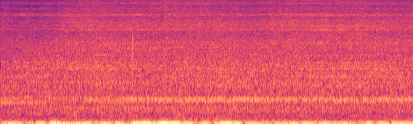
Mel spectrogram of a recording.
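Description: Steady engine-like drone with a held mid-pitched whine over a low rumble, its loudness rising and falling irregularly.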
